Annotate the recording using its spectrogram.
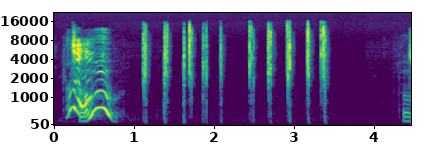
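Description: Small feet patter quickly across a floor.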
